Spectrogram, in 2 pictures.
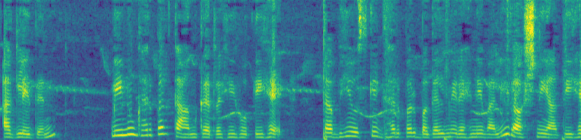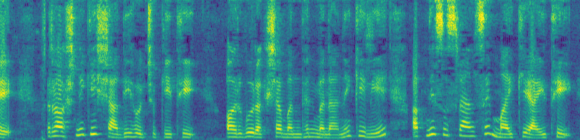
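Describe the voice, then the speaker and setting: A woman narrates a scripted moral story in a medium-pitched, slightly mellow voice that is expressive and moderately paced.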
